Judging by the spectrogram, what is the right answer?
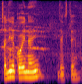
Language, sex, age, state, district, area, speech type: Urdu, male, 18-30, Bihar, Saharsa, urban, spontaneous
